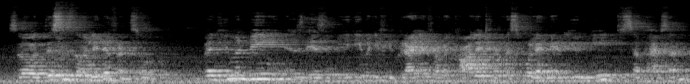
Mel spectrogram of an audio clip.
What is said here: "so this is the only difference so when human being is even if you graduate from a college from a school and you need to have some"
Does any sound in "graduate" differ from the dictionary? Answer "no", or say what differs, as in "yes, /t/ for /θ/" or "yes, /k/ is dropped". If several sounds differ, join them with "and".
yes, /dʒ/ is dropped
